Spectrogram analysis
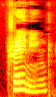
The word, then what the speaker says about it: Training: And again with the word training. The German version of it is training. So you only have to roll your r.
